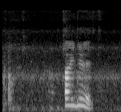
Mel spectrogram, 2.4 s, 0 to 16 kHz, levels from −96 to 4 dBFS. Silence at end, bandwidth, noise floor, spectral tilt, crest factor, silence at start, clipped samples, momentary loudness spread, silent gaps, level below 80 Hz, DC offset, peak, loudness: 0.6 s; 10.5 kHz; -56 dBFS; -8 dB/octave; 24 dB; 0.05 s; under 0.1%; 21 LU; none; -64 dBFS; under 0.1%; -4 dBFS; -23 LUFS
